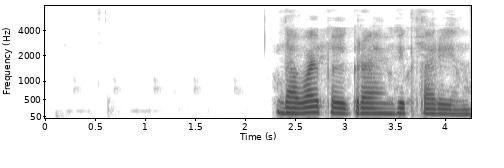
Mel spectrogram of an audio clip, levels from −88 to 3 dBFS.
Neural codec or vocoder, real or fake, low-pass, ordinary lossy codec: none; real; 7.2 kHz; AAC, 32 kbps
